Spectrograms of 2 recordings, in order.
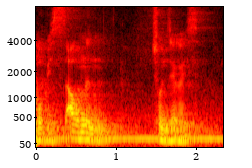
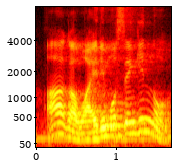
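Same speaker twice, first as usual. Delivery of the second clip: lightly imitating a blunt Gyeongsang auntie; Gyeongsang dialect; 6 semitones higher, 5 dB louder than usual. Pastor mimics Gyeongsang relatives mocking his baby, dialect. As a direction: toss off the jab in Gyeongsang dialect. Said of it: "경상도 출신들은 참 웃긴 게".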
